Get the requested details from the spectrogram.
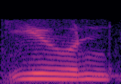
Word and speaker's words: Dung: Yeah, it's spelled D-U-N-G. It's pronounced Yun in the Vietnamese version, but most people call it Dung.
